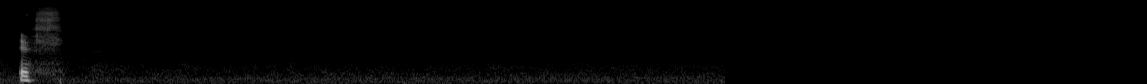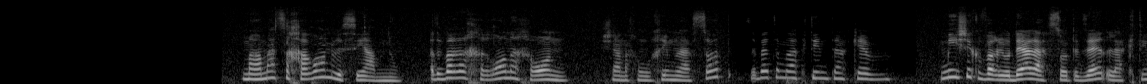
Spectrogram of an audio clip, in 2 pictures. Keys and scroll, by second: 1.1 f, 4.2 a, 6.1 f, 7.2 Caps_Lock, 9.7 f, 11.2 Caps_Lock, 13.4 f, 18.4 1, 20.3 3.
